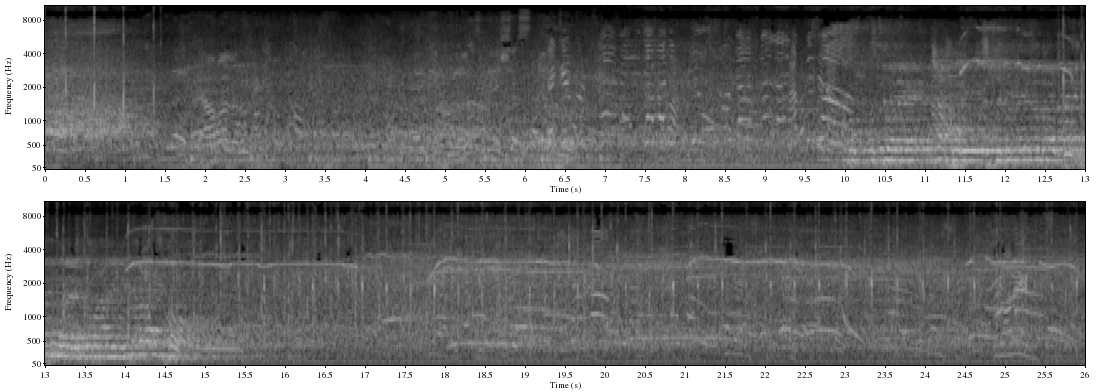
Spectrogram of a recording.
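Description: A large crowd chants and sings together in a big open stadium.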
